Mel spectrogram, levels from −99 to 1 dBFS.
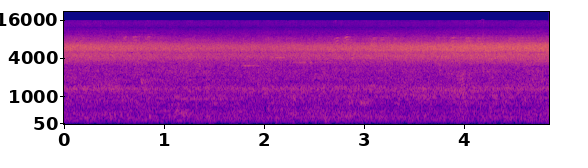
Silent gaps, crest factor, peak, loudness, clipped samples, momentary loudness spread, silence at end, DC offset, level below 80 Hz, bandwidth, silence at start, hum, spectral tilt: none; 16 dB; -20 dBFS; -32 LUFS; under 0.1%; 7 LU; 0 s; under 0.1%; under -90 dBFS; 16 kHz; 0 s; none; 3.5 dB/octave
